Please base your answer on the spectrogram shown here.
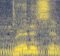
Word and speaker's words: reticent: help you memorize this reticent rhymes with silent imagine a silent patient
